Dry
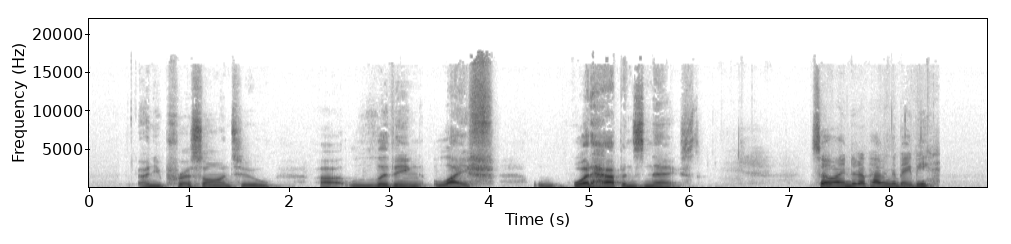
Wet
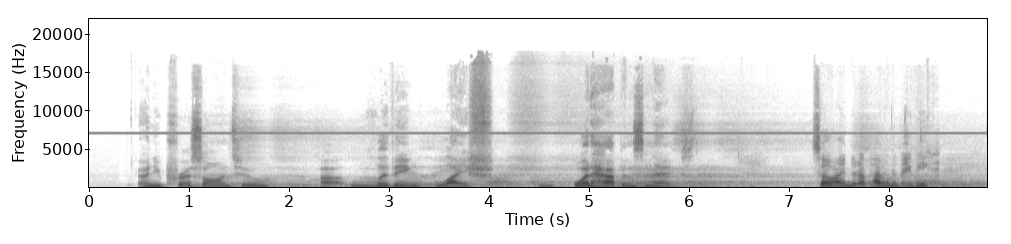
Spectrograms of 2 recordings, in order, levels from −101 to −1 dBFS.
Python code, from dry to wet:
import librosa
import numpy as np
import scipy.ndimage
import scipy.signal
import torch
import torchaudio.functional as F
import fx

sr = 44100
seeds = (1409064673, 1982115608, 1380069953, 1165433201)

y = fx.echo_diffused(x, sr, ms=482, feedback_pct=50, wet_db=-15)
y = y + 10.0 ** (-48.0 / 20.0) * np.sin(2.0 * np.pi * 7100.0 * np.arange(len(y)) / sr)
y = fx.band_widen(y, sr, depth_pct=100, at=(7.57, 8.2))
y = y * librosa.db_to_amplitude(-7.5)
